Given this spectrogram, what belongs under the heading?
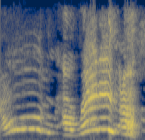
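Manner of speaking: screaming in disbelief; loud, high and stunned; shocked shout. Retold or imitated. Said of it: "And I'm like".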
